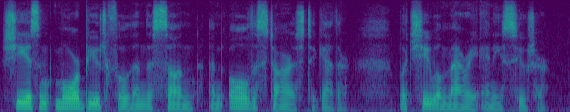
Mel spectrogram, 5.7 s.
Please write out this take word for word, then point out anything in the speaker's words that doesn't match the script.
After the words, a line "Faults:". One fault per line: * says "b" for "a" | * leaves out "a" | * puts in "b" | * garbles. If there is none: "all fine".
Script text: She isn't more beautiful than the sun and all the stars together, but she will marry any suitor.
She isn't more beautiful than the sun and all the stars together, but she will marry any suitor.
Faults:
all fine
